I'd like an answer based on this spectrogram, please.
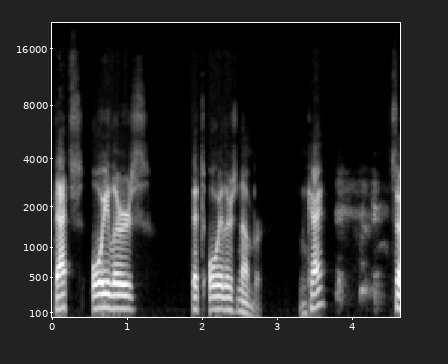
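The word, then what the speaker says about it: Euler: guys can read about it's pronounced Oiler Leonard Oiler all right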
